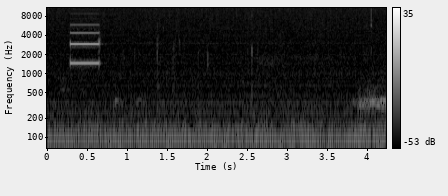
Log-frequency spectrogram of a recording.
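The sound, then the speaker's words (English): A single short electronic beep from a Victor Reader Stream audio player powering on as its power button is held down, steady and tonal, sounding over a low constant rumble of background noise. “So I'm going to hold down the power button to turn on the unit.”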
